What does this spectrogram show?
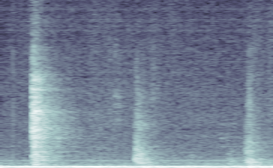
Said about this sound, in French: Au premier, elle va ouvrir la porte du milieu.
